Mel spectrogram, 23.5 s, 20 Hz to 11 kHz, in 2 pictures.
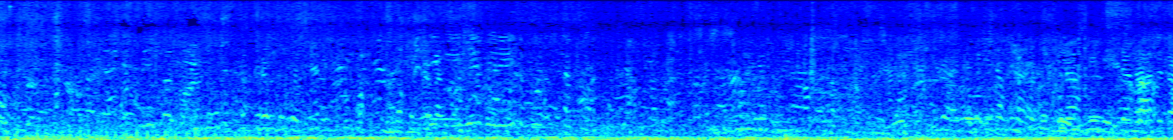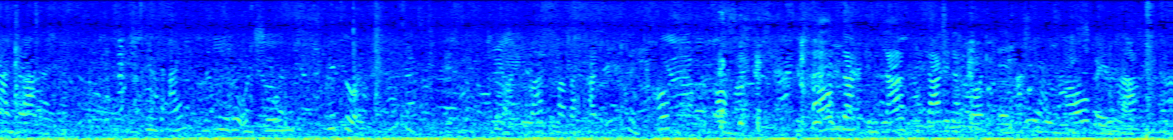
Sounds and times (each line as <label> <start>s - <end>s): mostly women talk 0.0s - 23.4s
